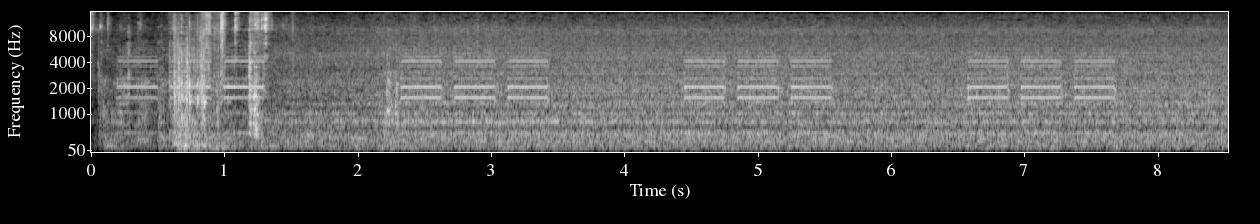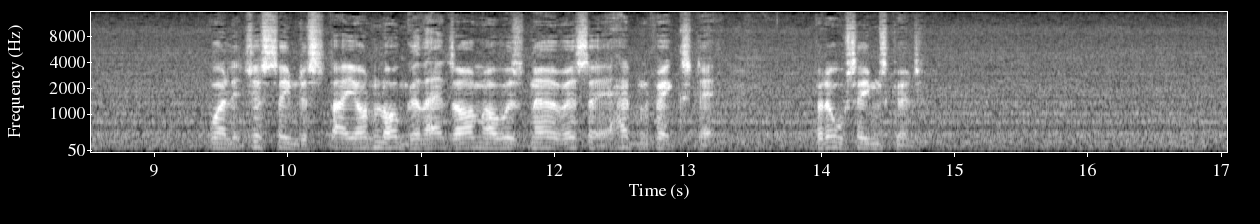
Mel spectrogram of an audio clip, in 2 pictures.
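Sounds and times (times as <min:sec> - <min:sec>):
dashboard warning chime beeps: 0:00.0 - 0:01.4, 0:02.3 - 0:03.5, 0:04.4 - 0:05.6, 0:06.6 - 0:07.8
car running hum: 0:00.0 - 0:17.0.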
